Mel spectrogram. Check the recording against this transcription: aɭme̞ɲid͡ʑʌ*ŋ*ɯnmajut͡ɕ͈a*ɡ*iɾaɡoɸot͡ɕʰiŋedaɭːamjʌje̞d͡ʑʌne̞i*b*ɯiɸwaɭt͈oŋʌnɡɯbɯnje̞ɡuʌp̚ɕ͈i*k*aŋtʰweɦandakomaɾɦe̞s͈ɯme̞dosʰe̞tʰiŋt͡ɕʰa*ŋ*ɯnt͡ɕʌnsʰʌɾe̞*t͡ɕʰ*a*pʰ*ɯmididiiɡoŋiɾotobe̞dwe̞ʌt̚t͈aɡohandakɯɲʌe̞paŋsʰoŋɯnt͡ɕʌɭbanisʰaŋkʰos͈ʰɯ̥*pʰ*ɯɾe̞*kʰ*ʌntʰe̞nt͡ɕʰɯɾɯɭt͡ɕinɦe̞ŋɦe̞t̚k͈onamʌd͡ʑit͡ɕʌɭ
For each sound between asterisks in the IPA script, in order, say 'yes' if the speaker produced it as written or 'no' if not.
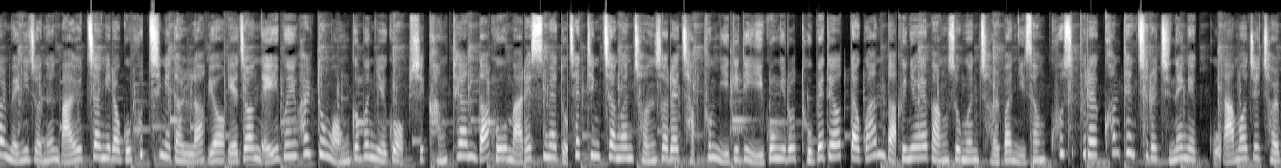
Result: no, no, yes, yes, yes, no, yes, yes, yes

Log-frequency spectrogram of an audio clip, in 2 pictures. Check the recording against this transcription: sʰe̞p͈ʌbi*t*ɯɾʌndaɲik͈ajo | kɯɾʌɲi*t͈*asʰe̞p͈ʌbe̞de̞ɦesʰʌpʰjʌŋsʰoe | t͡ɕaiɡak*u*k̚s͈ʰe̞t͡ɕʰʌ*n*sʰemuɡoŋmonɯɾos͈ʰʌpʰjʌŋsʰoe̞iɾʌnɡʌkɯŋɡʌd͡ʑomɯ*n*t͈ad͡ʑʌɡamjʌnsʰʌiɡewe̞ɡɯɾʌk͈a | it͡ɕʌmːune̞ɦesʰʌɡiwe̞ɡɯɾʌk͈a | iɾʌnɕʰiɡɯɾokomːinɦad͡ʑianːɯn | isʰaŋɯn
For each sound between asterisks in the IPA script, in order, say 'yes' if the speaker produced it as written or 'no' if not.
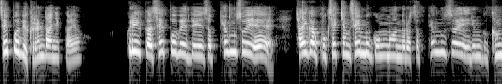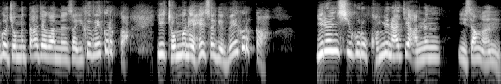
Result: no, no, yes, no, yes

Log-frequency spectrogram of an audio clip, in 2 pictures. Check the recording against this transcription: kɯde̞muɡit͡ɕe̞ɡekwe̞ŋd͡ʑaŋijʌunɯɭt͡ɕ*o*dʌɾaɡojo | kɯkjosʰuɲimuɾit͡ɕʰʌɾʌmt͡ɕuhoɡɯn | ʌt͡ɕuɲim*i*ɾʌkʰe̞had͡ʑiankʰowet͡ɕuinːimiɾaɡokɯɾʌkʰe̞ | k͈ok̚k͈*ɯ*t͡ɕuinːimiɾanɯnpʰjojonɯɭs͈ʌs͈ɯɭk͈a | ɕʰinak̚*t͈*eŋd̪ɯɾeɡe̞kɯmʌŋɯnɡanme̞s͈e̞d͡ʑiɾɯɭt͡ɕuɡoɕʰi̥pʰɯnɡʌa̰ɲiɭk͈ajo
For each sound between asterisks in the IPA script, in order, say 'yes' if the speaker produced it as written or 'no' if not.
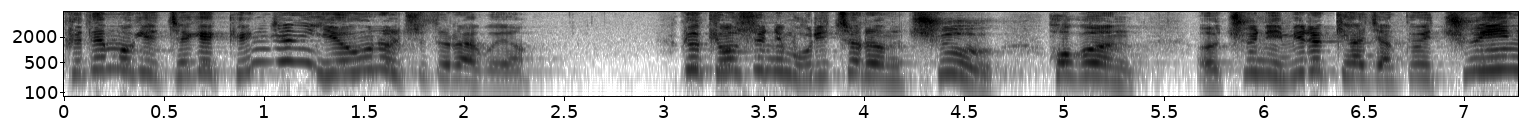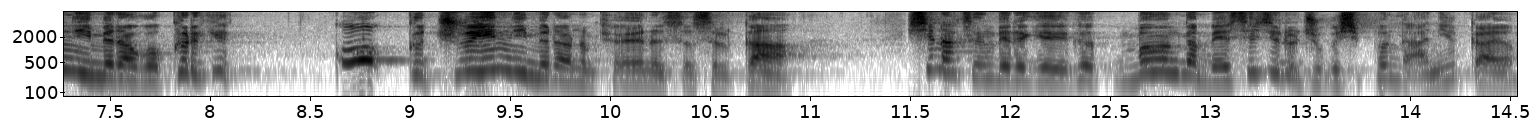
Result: no, yes, yes, no

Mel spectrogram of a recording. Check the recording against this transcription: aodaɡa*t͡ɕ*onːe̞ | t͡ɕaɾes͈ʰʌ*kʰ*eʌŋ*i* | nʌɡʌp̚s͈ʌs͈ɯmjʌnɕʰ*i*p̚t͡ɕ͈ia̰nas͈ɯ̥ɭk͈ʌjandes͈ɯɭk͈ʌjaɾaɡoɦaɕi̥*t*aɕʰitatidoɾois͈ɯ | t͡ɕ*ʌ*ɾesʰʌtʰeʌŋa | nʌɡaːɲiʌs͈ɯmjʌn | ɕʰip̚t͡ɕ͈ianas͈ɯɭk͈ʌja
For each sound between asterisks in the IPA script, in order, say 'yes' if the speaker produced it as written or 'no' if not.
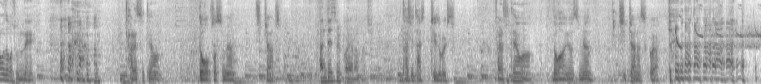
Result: yes, no, no, yes, yes, no

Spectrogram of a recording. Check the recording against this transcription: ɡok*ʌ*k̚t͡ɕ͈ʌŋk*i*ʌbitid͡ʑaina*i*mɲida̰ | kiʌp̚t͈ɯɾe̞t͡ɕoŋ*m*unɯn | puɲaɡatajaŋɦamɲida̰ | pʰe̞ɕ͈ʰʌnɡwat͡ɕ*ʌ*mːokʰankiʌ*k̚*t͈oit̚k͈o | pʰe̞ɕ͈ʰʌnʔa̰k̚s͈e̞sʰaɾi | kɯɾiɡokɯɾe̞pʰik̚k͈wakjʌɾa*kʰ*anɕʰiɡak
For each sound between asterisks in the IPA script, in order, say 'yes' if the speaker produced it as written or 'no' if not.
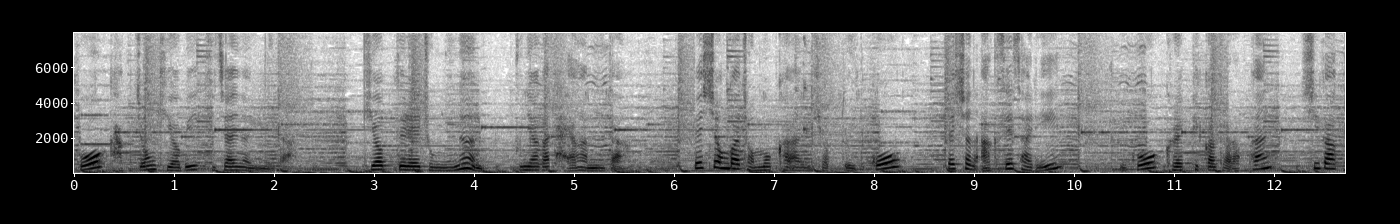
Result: no, yes, yes, no, yes, no, no

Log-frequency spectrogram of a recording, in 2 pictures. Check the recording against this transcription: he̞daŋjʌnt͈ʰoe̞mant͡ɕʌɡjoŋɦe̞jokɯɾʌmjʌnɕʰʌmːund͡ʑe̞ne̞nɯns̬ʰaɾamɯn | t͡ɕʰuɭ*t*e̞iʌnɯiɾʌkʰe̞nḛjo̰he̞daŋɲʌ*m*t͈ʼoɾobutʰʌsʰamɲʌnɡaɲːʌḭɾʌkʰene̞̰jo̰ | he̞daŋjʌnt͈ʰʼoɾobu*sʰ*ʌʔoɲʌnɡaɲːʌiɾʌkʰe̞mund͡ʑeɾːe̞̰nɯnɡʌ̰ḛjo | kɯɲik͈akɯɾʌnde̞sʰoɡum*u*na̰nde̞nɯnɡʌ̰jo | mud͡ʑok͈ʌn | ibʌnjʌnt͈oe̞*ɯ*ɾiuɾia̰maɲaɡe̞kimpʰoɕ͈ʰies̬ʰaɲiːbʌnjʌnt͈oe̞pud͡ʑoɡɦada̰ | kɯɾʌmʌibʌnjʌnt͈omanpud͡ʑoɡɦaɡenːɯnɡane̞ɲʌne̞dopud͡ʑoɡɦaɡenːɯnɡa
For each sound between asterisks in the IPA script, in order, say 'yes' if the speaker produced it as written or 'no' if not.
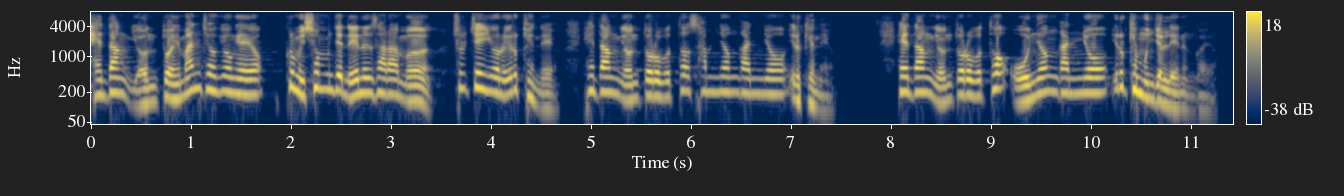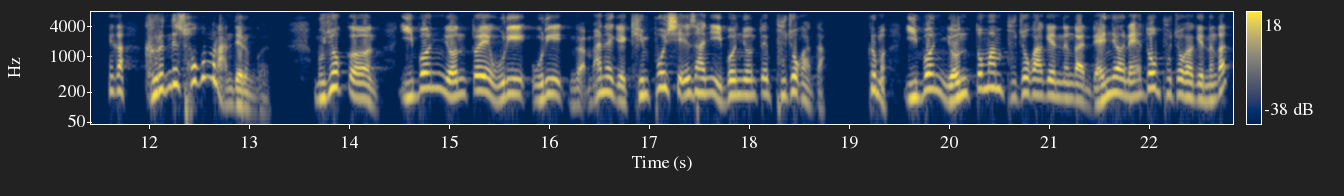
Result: no, no, no, no, no

